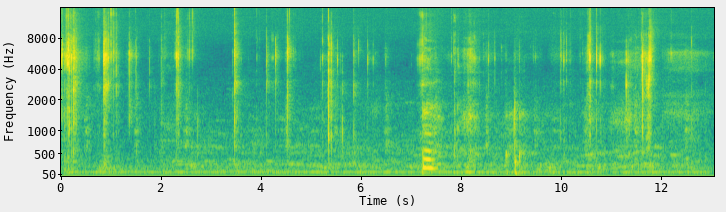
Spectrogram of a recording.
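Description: Foil wrapper being handled and peeled open, crinkling and tearing in scattered small crackles and clicks.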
